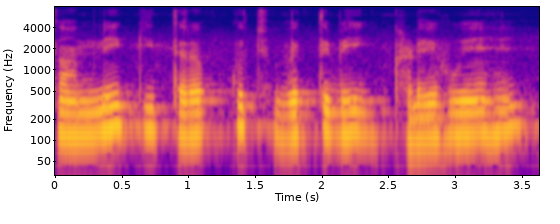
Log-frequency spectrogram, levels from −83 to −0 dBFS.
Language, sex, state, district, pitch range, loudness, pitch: Hindi, male, Uttar Pradesh, Lucknow, 120-140 Hz, -17 LUFS, 125 Hz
